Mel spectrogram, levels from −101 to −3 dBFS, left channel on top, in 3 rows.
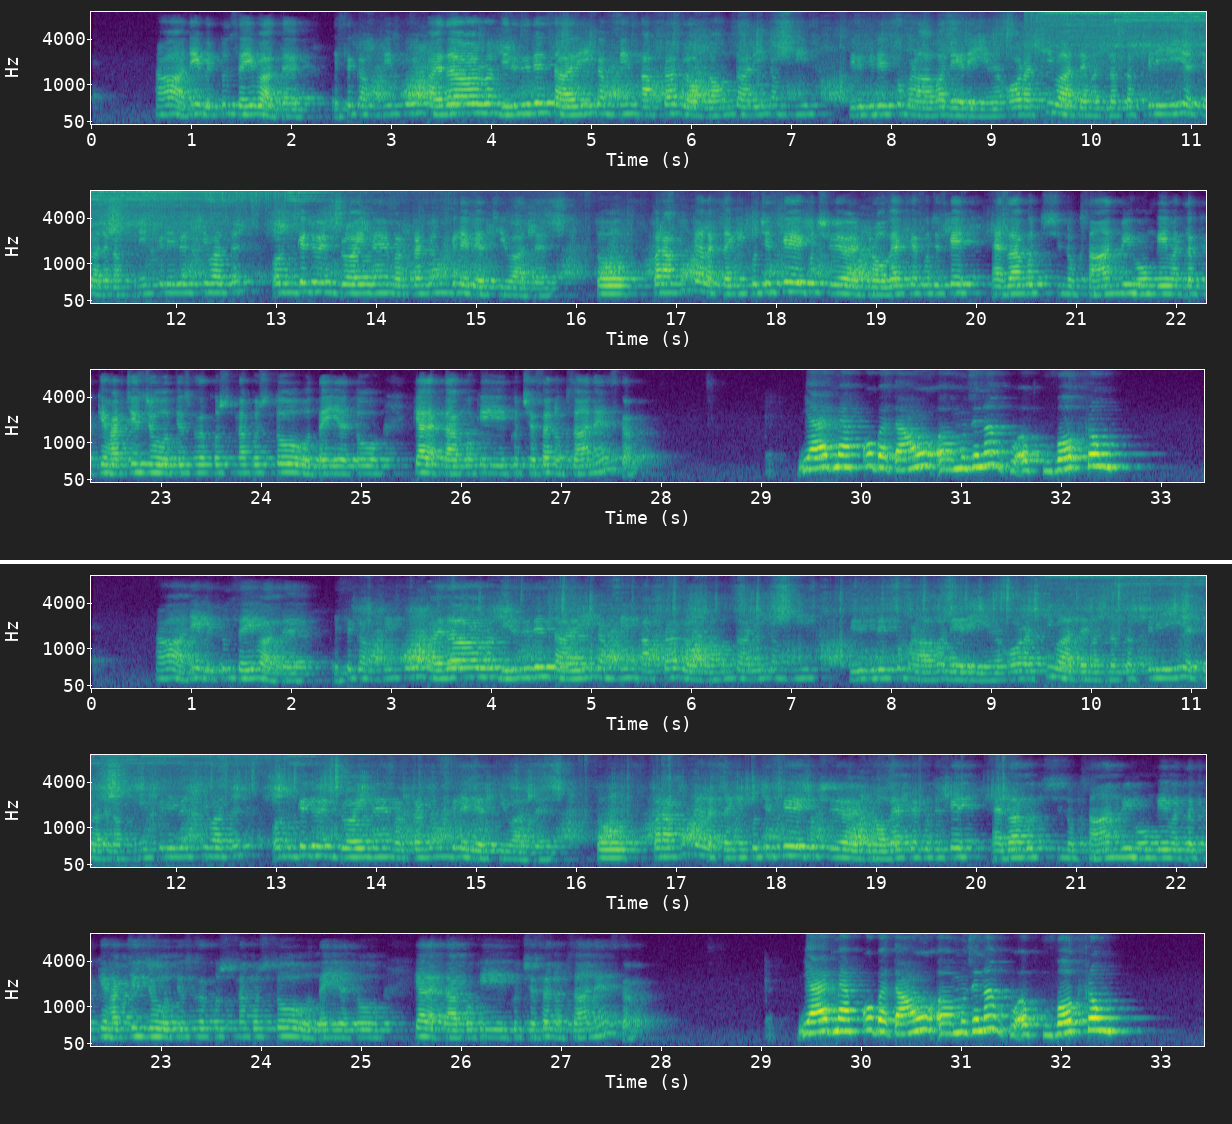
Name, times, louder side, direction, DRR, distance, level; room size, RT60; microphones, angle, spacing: voice 1, 0.6-2.1 2.4-7.2 7.6-12.6 13.0-15.7 16.2-16.5 16.8-25.2 25.5-27.7, left 2 dB, 85° left, 4 dB, 4.0 m, -30 dB
sound 1, 2.6-20.3, right 1 dB, 20° right, 3.6 m, -38 dB
sound 2, 9.3-14.1, left 12 dB, 50° left, 1.5 m, -30 dB
voice 2, 29.4-32.5, right 3 dB, 45° right, 9 dB, 0.8 m, -18 dB
23.0 x 9.0 x 5.8 m, 0.66 s
head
